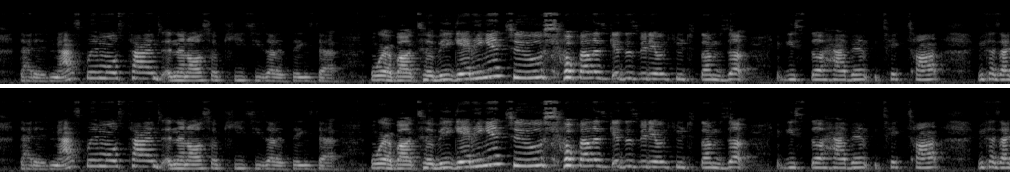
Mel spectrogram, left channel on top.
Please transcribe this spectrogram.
That is masculine most times, and then also keeps these other things that we're about to be getting into. So fellas, give this video a huge thumbs up if you still haven't. TikTok, because I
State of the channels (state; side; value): identical; both; correlation 1.00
